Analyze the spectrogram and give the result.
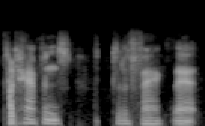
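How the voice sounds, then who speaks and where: A man's voice: low-pitched, fairly even intonation, moderate pace, heavy background noise. A male math teacher who is losing his voice, talking through graph sketches step by step and counting aloud. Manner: talks through each step while drawing, counts aloud.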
